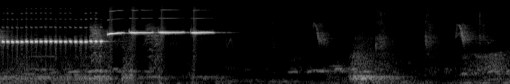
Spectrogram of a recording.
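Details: Russian canary bred for singing, a caged singer: a fast pulsed whistle held level for about a second, then a higher, smooth sustained whistled tone in short stretches, followed by quieter scattered notes.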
